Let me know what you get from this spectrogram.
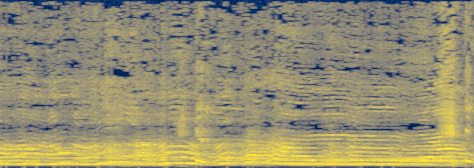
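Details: Two Alaskan Malamutes howl together in long, wavering, overlapping tones that rise and dip.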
